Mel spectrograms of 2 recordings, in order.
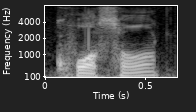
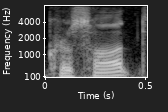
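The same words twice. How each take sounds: First: It is pronounced the French way. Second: It is pronounced the plain English way.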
